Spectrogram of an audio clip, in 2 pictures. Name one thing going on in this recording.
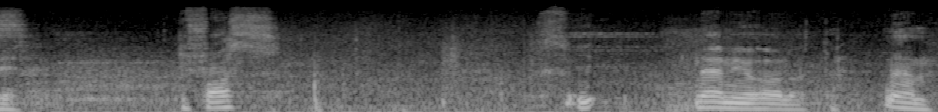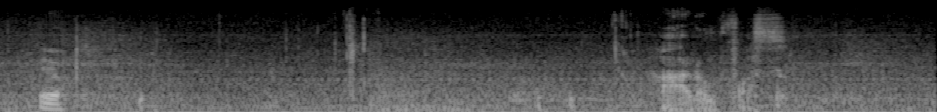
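A second man answers in a low voice up close.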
